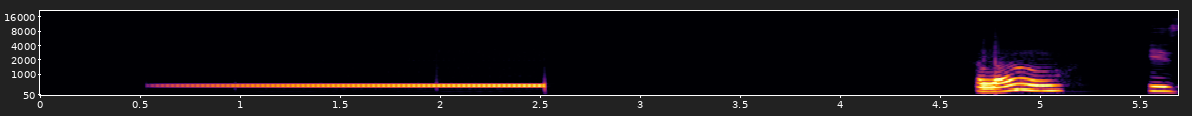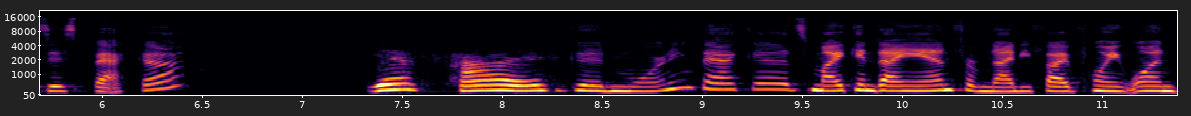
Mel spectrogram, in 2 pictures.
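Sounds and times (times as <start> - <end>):
phone line ringing during an outgoing call: 0.6 - 2.6
speech: 4.7 - 6.5, 7.3 - 11.3.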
